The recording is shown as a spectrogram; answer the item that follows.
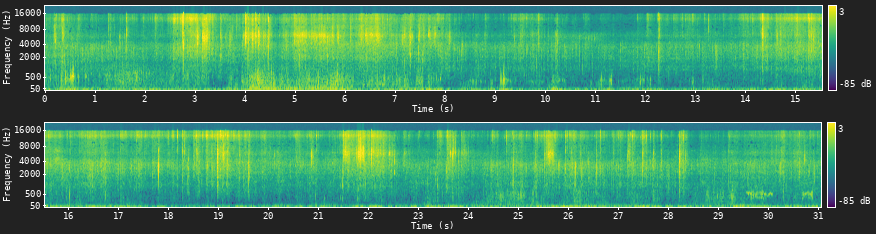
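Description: Bicycle rolling along a dirt forest trail, its tyres crackling through dry leaf litter and the frame rattling with many small clicks over the bumps. A louder low rumble comes from about four to six seconds in.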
